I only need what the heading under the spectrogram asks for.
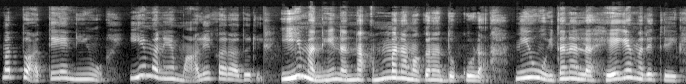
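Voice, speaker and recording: A woman's voice: sits high, big pitch swings, moderate pace, a little mellow. A woman voicing a grown daughter who is distressed and indignant, pleading and raising her voice.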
